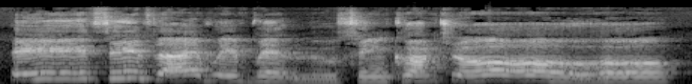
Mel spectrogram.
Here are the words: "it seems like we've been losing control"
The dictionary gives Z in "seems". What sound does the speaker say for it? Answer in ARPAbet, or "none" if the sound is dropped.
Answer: Z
